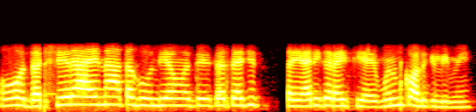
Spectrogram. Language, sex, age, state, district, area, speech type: Marathi, female, 18-30, Maharashtra, Gondia, rural, conversation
